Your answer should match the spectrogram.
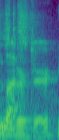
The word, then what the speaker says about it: Leicester: Well, it's pronounced Leicester. – Yeah, Leicester. – Unless you're from Leicester, then you pronounce it Leicester.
